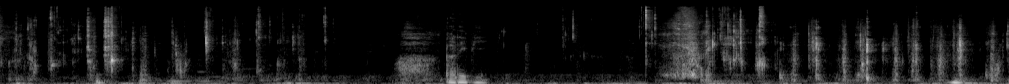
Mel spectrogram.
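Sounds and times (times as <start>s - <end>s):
wet chewing mouth sounds: 0.0s - 3.4s, 5.6s - 10.0s.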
